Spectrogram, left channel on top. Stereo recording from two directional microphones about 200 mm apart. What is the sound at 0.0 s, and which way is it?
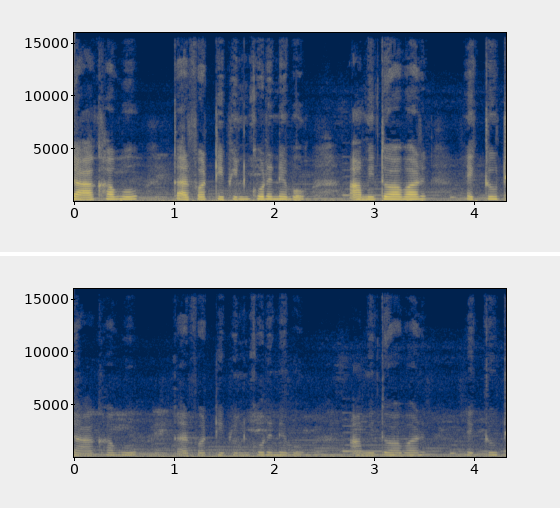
A woman's voice, 55° left (ahead or behind).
